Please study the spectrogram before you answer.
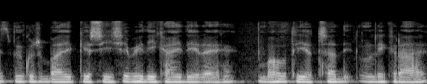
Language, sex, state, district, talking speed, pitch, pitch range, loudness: Hindi, male, Uttar Pradesh, Budaun, 240 wpm, 120 Hz, 115-125 Hz, -17 LUFS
